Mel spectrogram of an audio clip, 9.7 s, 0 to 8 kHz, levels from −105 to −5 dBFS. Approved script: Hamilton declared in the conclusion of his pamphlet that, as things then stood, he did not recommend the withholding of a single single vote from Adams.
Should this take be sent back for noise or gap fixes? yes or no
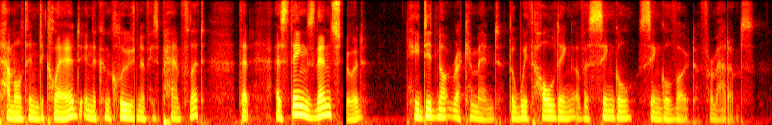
yes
